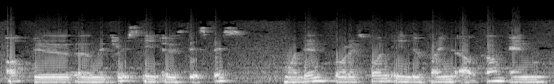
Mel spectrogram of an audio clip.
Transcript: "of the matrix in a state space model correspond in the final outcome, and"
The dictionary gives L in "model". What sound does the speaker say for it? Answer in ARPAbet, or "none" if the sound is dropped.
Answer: N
